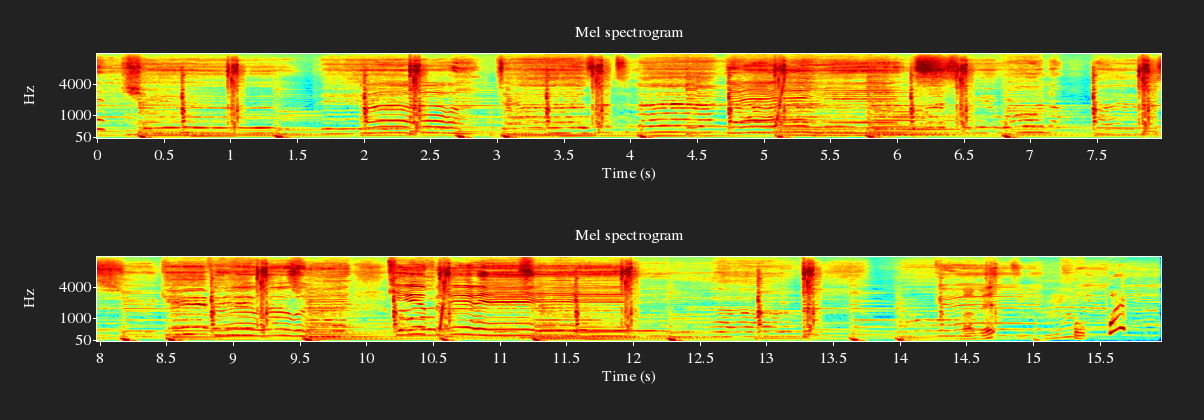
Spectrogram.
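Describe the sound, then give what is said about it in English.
A smooth R&B song with layered sung vocals over a steady mid-tempo beat, punctuated by a crisp, plinking snare that sounds like a water droplet on each backbeat. “There's like a water droplet snare in that sound.”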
